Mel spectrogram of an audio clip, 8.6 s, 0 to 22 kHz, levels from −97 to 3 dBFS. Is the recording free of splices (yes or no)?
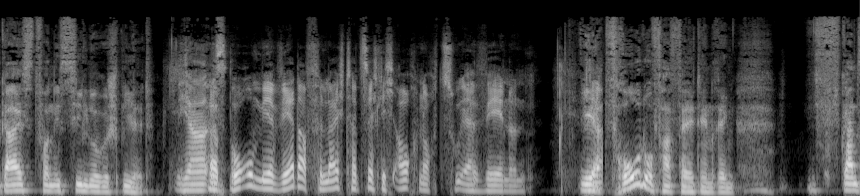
no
